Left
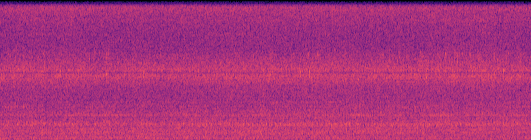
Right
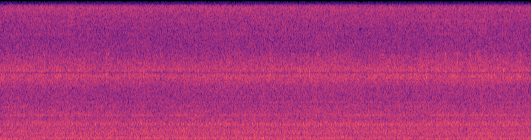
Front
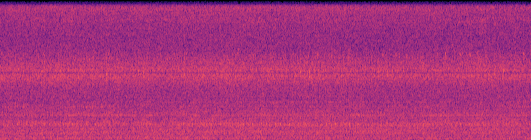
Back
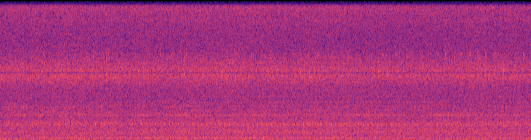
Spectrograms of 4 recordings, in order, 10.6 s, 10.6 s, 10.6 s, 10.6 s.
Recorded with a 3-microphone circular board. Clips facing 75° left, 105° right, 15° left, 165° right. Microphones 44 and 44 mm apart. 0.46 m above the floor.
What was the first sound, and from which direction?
Only background noise.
